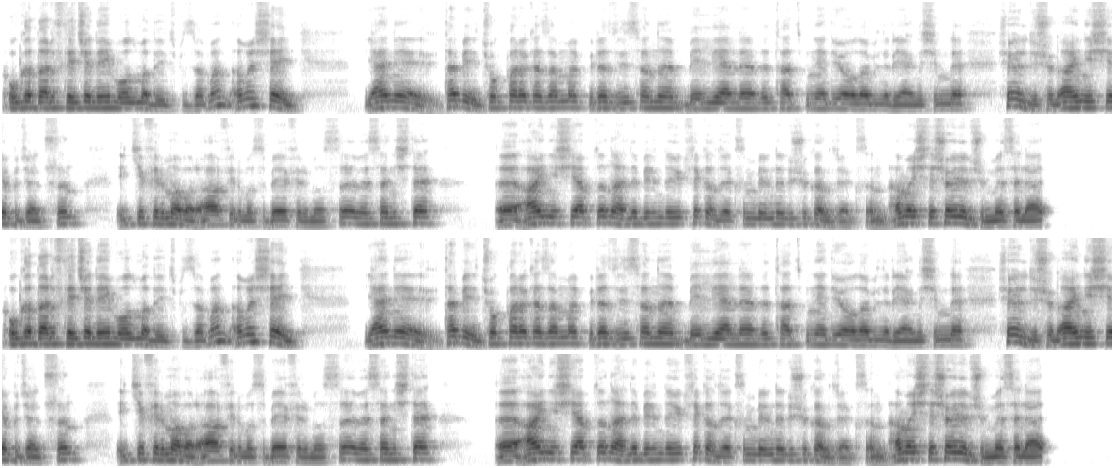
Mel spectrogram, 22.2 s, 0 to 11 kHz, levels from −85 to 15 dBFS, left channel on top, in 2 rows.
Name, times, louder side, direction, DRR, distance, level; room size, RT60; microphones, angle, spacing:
voice 1, 0.0-3.0 3.6-9.7 10.0-11.9 12.2-15.4 16.0-21.5, right 2 dB, 20° right, 0.3 m, -24 dB
7.5 x 2.8 x 2.4 m
head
